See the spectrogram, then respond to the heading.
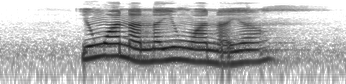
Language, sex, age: Tsonga, female, 19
